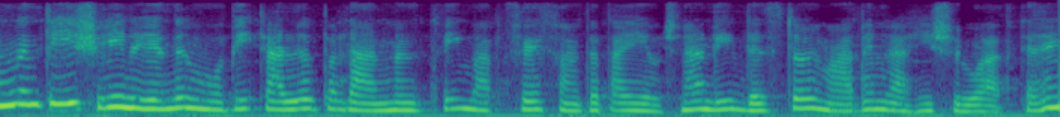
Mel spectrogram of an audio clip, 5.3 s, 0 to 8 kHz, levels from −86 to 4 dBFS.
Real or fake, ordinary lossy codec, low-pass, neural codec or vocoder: fake; none; 7.2 kHz; codec, 24 kHz, 0.9 kbps, WavTokenizer, medium music audio release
